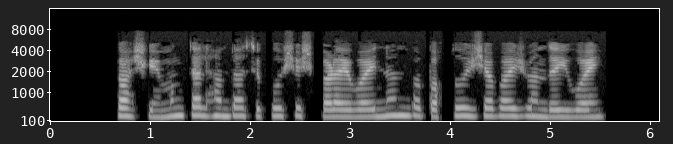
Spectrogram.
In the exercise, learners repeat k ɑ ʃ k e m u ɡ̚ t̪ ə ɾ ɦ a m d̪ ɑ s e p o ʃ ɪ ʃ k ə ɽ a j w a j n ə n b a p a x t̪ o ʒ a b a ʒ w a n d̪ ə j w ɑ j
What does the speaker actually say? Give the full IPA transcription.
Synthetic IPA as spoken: k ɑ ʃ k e m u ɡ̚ t̪ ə l ɦ a m d̪ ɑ s e k o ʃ ɪ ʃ k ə ɽ a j w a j n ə n b a p a x t̪ o ʒ a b a ʒ w a n d̪ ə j w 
